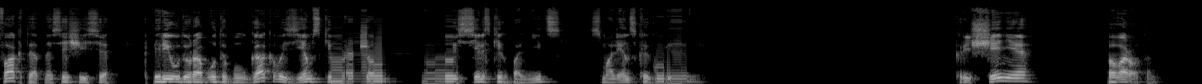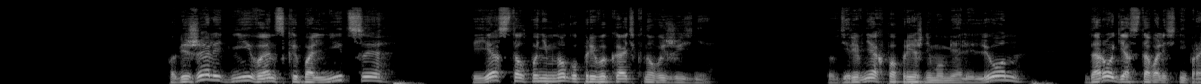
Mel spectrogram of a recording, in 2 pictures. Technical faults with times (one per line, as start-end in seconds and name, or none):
3.32-4.58 robotic sound from repeated short buffers
6.55-6.86 robotic sound from repeated short buffers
